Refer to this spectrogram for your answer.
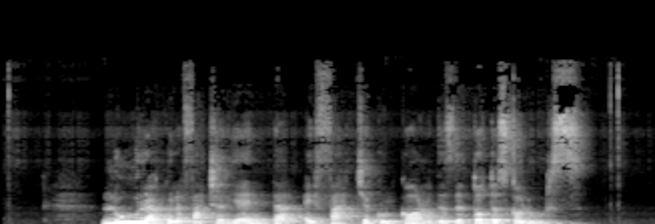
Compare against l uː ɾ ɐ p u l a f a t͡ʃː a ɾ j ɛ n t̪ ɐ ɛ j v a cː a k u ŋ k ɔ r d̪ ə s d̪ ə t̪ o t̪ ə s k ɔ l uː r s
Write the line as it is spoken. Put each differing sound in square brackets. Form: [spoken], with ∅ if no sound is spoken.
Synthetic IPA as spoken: l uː ɾ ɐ [k] u l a f a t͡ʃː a ɾ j ɛ n t̪ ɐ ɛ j [f] a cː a k u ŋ k ɔ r d̪ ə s d̪ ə t̪ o t̪ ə s k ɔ l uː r s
